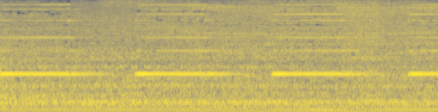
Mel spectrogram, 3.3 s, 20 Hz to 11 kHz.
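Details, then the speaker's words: Case 580K backhoe reversing while sliding off the leaking extendahoe: steady single-tone beep about once a second over low engine rumble; backup alarm sounding normally. "May have to edit this out if this beeper, because it's going to be on in a minute. If this beeper gets crazy annoying."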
